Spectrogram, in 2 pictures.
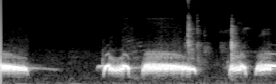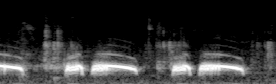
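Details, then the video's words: Spotted doves, male and female, cooing in a lure recording for stimulating decoy birds, thúc gù and gáy gọi styles: paired coos, a short note then a longer falling one, repeated about every second. "Tiếng chim cu gáy mồi giọng lôi cuốn hấp dẫn đủ bài[ THÚC GÙ , GÁY GỌI ]"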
